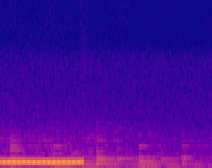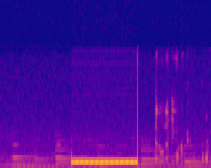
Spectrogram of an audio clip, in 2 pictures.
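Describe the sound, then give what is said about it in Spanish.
Outgoing phone call tone from a radio show calling a listener: two long, loud, steady mid-pitched beeps, each over a second, separated by a few seconds of quieter sound, with faint background music underneath. “Una amiga nos quiere contar, un amigo nos quiere contar algo, ahí estamos llamando.”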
